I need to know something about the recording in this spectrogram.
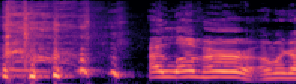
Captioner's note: laughs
